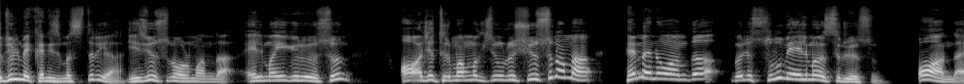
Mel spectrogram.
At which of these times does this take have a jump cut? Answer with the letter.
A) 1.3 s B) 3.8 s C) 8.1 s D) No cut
A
